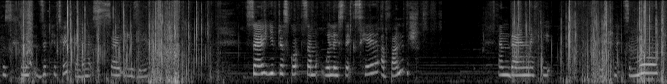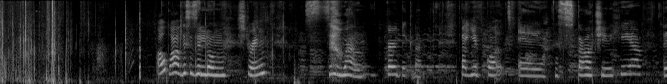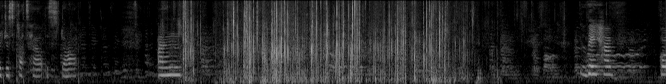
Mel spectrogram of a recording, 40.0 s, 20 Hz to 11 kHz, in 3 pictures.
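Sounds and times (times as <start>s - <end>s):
plastic packaging crinkling: 0.0s - 4.9s, 10.2s - 17.9s, 30.1s - 37.2s.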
